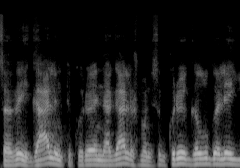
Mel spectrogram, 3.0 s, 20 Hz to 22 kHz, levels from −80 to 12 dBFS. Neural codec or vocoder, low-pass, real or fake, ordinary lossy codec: none; 14.4 kHz; real; Opus, 24 kbps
